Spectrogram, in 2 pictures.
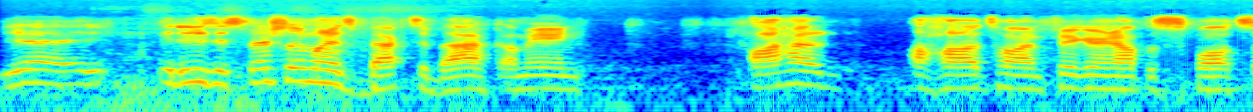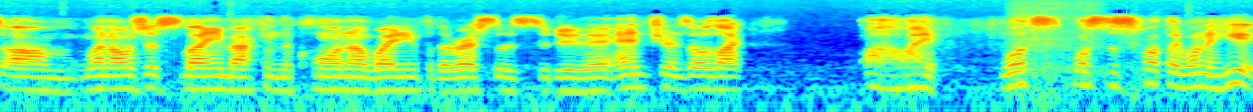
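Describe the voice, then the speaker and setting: Speaking in an Australian accent at a fairly quick pace, a man has a fairly high, bright and sharp voice with ordinary pitch variation. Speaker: wrestling trainee and referee. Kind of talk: interview.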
